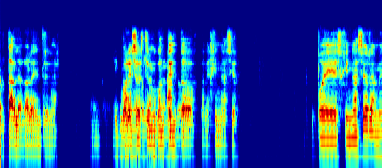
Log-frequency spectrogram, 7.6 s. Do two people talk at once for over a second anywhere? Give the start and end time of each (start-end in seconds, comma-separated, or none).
2.4-3.7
